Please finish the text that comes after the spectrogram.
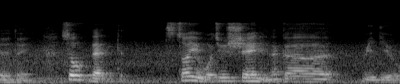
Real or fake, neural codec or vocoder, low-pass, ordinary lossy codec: real; none; 7.2 kHz; none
